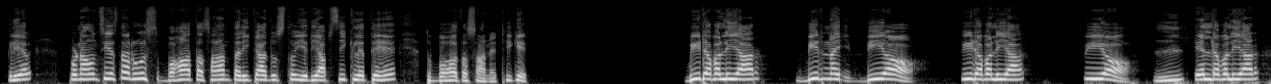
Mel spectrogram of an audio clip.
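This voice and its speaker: A man's voice: extremely high pitch, darkish tone, no echo. Hindi-speaking man drilling English pronunciation. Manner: slow syllable-by-syllable pronunciation drills, keeps asking "clear?". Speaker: English teacher. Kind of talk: online lesson.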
